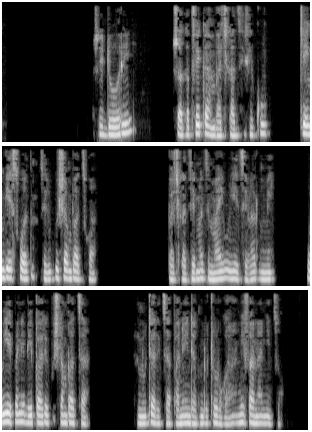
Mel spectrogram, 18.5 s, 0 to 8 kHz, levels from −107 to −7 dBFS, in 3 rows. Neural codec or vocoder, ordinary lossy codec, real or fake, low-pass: codec, 16 kHz in and 24 kHz out, 2.2 kbps, FireRedTTS-2 codec; MP3, 32 kbps; fake; 7.2 kHz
